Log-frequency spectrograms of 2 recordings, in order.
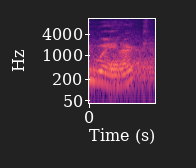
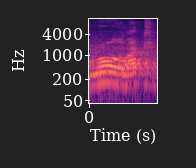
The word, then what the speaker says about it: Whalert: Whalert, and it's pronounced, we always pronounce it Whaler instead of Wollet, or Wollert, and anyway, he married to my older sister.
